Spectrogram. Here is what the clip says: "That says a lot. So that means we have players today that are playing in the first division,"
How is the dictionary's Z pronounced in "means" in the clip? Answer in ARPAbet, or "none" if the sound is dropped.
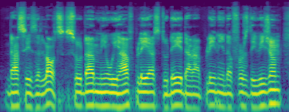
none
